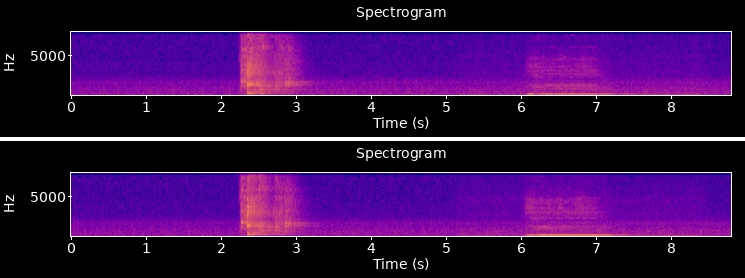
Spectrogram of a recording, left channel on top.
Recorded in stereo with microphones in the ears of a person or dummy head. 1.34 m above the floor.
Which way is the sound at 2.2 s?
5° right (ahead or behind).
